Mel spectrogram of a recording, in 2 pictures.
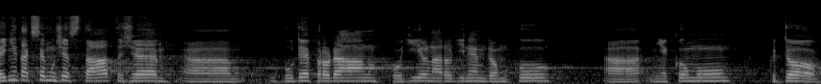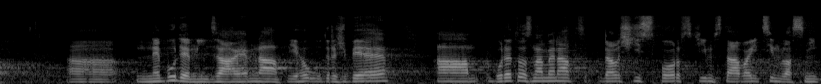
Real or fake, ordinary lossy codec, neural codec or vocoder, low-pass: fake; MP3, 48 kbps; vocoder, 22.05 kHz, 80 mel bands, WaveNeXt; 9.9 kHz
